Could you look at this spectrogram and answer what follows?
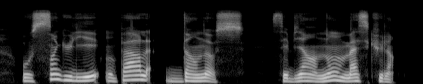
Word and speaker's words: os: Au singulier, on parle d'un os. C'est bien un nom masculin. Écoutez attentivement. Le s à la fin se prononce os.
